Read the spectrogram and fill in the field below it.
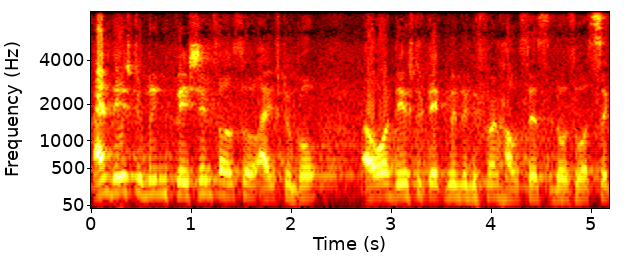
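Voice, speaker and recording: Against noticeable background noise, a fairly high-pitched man talks at a very fast pace. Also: ordinary pitch variation. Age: 70s. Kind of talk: interview.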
